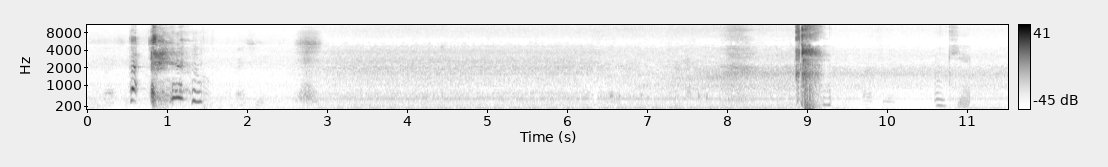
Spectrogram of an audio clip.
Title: My hayfever sneezes compilation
